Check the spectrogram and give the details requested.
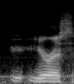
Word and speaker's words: Urus: they do the Lamborghini Urus. And by the way, the correct pronunciation of the car is Urus. But as lazy Americans, we'd say it Urus.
